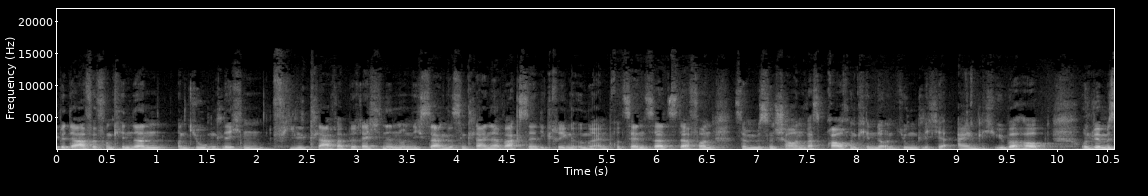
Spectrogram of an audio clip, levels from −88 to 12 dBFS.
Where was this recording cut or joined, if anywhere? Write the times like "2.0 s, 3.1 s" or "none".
none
